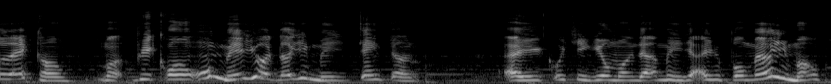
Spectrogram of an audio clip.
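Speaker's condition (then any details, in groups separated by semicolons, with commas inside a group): Cerebral palsy; diagnosed in childhood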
